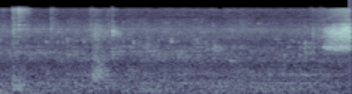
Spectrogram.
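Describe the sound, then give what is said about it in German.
Faint, steady trickle of water with soft dripping textures throughout, ending in a brief, brighter splash or gush. No one speaks. “Aber dann lass mir jetzt kein Wasser mehr rein.”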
